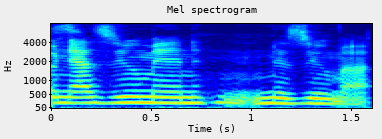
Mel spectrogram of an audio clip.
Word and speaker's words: Nazumah: He does say it in his quote, so we have actual pronunciations. So Nazumah.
